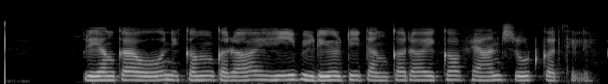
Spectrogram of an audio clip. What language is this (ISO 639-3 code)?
ori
